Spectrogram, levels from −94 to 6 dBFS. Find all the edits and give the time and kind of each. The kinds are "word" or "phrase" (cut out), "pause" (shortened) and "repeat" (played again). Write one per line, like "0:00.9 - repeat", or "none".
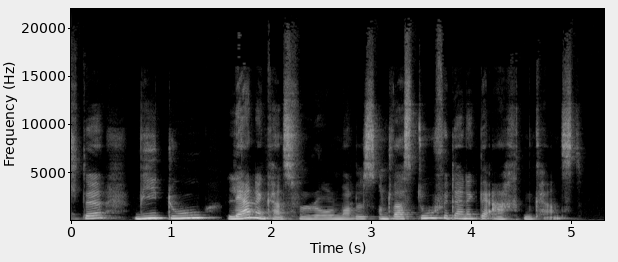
0:01.5 - pause
0:04.1 - word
